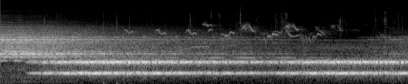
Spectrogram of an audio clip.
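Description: A steady held electronic drone note of background score, starting just after the beginning and holding flat, with a few faint high bird-like chirps in the middle.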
